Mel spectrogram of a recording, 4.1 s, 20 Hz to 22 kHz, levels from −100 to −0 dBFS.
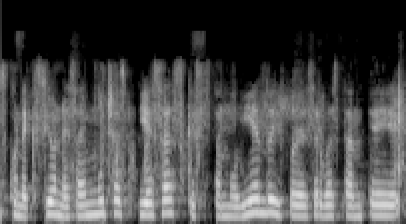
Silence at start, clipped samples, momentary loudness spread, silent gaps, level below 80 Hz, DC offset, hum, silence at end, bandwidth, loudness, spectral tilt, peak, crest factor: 0 s; under 0.1%; 8 LU; none; -62 dBFS; under 0.1%; none; 0 s; 7.4 kHz; -21 LUFS; -6 dB/octave; -4 dBFS; 16 dB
